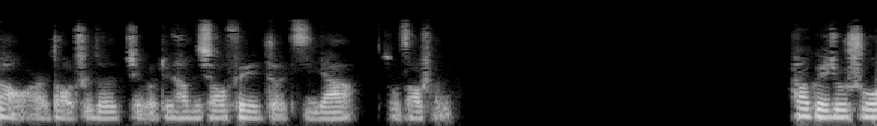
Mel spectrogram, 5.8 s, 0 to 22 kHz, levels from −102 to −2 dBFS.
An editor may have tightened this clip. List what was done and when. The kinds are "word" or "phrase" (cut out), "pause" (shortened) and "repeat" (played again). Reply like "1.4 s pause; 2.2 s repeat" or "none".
2.5 s pause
